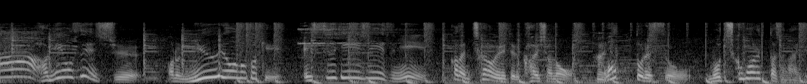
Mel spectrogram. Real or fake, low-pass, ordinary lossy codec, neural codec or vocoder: real; 7.2 kHz; none; none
